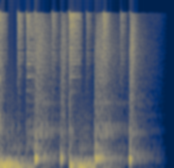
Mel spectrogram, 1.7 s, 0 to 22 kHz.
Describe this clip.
eardigi drums 18
This drum loop is part of a mini pack of acoustic dnb drums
